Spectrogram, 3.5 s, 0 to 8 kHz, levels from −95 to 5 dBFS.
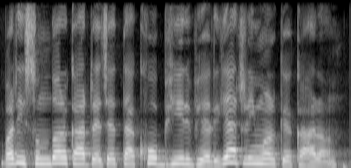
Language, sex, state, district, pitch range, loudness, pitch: Maithili, female, Bihar, Saharsa, 215-265 Hz, -15 LUFS, 245 Hz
